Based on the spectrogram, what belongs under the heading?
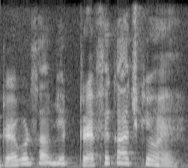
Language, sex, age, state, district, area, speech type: Hindi, male, 60+, Rajasthan, Jaipur, urban, spontaneous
